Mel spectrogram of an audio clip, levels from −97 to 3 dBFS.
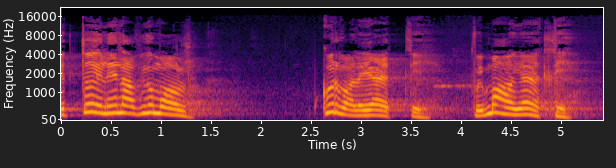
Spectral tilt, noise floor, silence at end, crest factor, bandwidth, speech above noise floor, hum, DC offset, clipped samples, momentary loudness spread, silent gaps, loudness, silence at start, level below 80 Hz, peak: -5 dB/octave; -59 dBFS; 0.2 s; 16 dB; 16 kHz; 41 dB; none; under 0.1%; under 0.1%; 10 LU; none; -18 LUFS; 0 s; -68 dBFS; -4 dBFS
